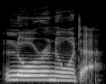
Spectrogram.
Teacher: I've inserted an R sound that isn't meant to be there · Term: intrusive R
